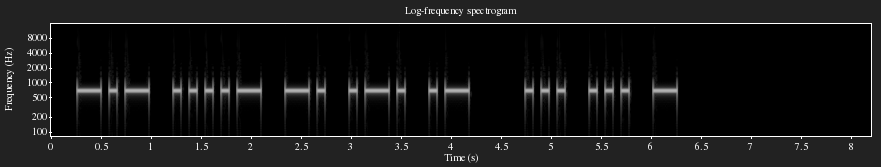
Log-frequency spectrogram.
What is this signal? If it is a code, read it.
Morse code, heard as a keyed tone, about 15 wpm, 700 Hz. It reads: K4NRA SST
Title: K1USN SST QSO Practice - 15wpm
